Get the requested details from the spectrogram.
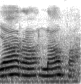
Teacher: या, रा, ला, वा अंतस्थ व्यंजन अल्प प्राण होते हैं। · अल्प प्राण व्यंजन उच्चारण में श्वास का कम मात्रा में निकलना। श्वास का कम मात्रा में निकलना, इसे अल्प प्राण कहते हैं।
